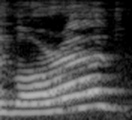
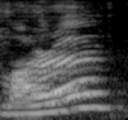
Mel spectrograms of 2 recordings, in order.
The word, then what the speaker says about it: Lara: lot too people don't they say Laura instead of Lara and so that's been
